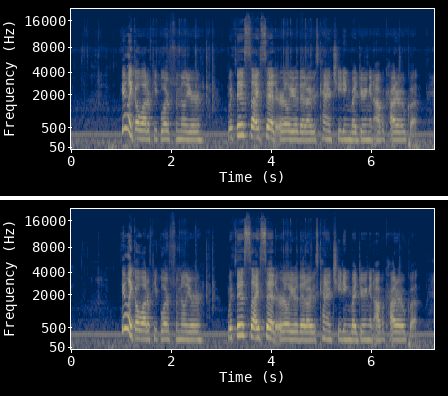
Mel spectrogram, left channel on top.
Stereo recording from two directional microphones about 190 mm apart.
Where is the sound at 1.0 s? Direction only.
35° right (ahead or behind).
